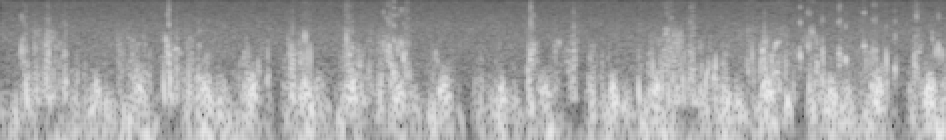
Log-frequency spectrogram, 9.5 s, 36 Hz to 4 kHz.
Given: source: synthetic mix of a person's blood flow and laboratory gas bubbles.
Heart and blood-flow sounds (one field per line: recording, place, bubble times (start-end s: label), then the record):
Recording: Doppler ultrasound of blood flow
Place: precordium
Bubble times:
0.18-0.69 s: bubbles
1.15-1.46 s: bubbles
1.59-2.09 s: bubbles
2.45-2.50 s: bubbles
2.54-2.61 s: bubbles
2.65-2.70 s: bubbles
2.84-3.13 s: bubbles
3.37-4.14 s: bubbles
5.25-5.39 s: bubbles
5.51-5.80 s: bubbles
5.87-5.96 s: bubbles
6.33-6.44 s: bubbles
6.48-7.07 s: bubbles
7.18-7.30 s: bubbles
7.45-8.24 s: bubbles
8.35-8.49 s: bubbles
8.62-8.79 s: bubbles
8.83-8.97 s: bubbles
9.10-9.22 s: bubbles
9.28-9.45 s: bubbles
From the record:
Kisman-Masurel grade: 232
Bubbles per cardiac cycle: several, 3 to 8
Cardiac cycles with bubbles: 50 to 99%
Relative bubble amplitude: moderate (0.250 to 0.450)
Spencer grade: 3 (all of the cardiac periods contain showers or single bubble signals, but not dominating or overriding the cardiac motion signals)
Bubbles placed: anywhere in the cardiac cycle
